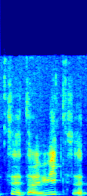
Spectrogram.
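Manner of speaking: laughing through the words. Real, not acted. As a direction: chuckle while admitting it. Confirms a bad roll, laughing.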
